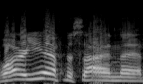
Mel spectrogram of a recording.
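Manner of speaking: imitated loud child voice. Retelling a ten-year-old asking Dad why he must sign; loud ten-year-old voice. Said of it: "in a loud ten-year-old voice".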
